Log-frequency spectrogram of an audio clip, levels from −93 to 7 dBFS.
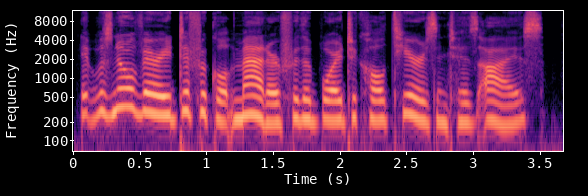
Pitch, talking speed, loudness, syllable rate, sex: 235 Hz, 245 wpm, -16 LUFS, 5.8 syllables/s, female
